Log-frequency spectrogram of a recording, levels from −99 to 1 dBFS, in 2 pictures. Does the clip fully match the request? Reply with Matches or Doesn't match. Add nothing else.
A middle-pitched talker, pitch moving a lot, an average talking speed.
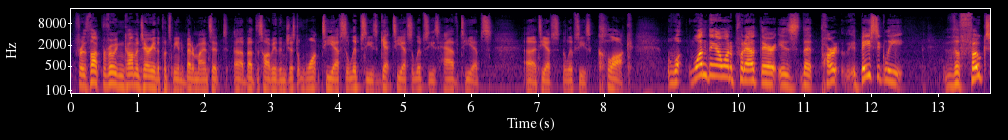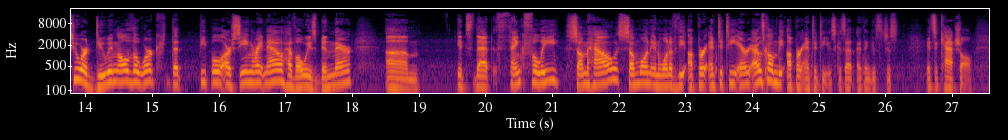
Matches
